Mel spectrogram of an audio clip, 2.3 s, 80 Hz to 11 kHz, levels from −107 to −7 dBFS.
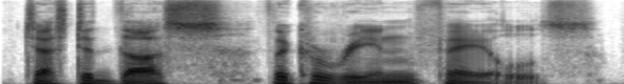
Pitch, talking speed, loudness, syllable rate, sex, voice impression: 95 Hz, 130 wpm, -18 LUFS, 3.5 syllables/s, male, very masculine, very adult-like, very middle-aged, very thick, tensed, powerful, bright, hard, clear, very fluent, very cool, very intellectual, refreshing, very sincere, very calm, very mature, very friendly, very reassuring, unique, elegant, very wild, sweet, very lively, very kind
